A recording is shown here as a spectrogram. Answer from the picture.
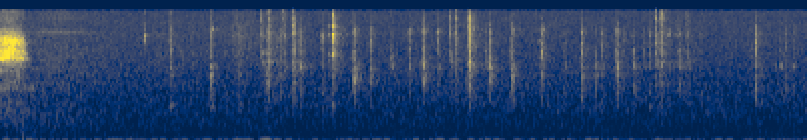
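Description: Faint typing on a computer keyboard: an uneven run of quick key clicks.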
